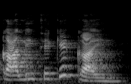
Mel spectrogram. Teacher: এখানে লয়ের পর হর্ষইটা ছিল, উচ্চারণ করলেই বুঝতে পারবে কালি লয়ের পরে হর্ষই রয়েছে, সেটা দেখো লয়ের পূর্বে স্থাপিত হয়েছে, এটাকে বলা হচ্ছে অপিনিহিতি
